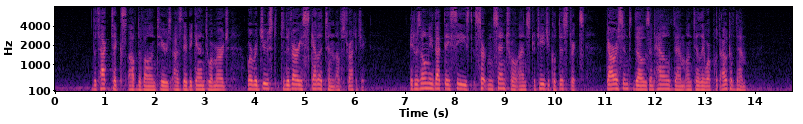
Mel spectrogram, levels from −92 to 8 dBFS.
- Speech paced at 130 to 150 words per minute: No, average, 165 wpm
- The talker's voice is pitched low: No, medium, 145 Hz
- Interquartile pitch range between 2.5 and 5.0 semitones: Yes, average, 2.9 semitones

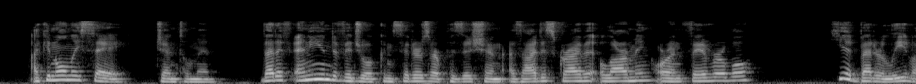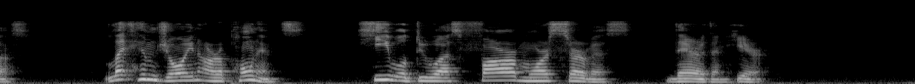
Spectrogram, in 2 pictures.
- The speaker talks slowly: Yes, slow, 130 wpm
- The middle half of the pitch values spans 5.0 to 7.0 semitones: Yes, wide, 5.6 semitones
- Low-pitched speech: No, medium, 155 Hz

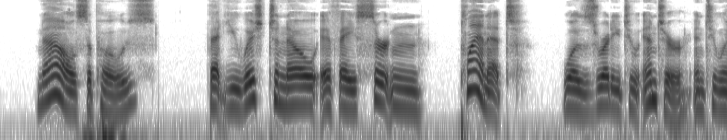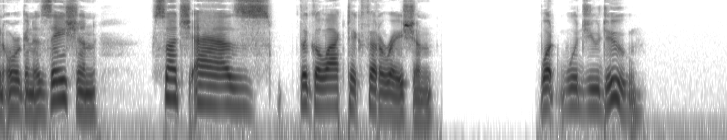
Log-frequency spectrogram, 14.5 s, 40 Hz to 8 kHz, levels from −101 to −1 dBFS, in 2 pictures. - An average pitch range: Yes, average, 3.2 semitones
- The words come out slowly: Yes, slow, 110 wpm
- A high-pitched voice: No, medium, 140 Hz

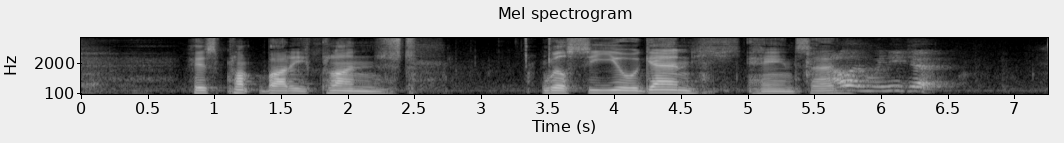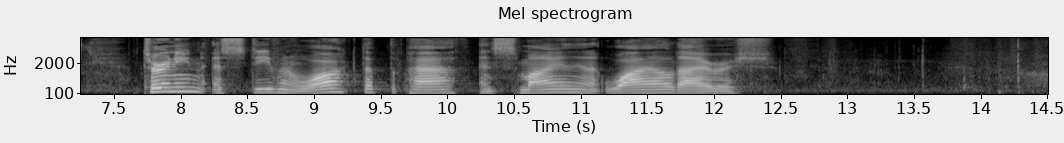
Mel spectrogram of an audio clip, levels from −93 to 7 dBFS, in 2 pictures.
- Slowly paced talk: Yes, slow, 90 wpm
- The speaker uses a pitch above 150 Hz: No, low, 135 Hz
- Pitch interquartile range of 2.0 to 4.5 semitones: Yes, average, 4.0 semitones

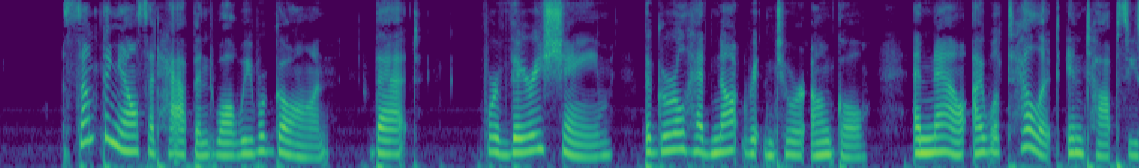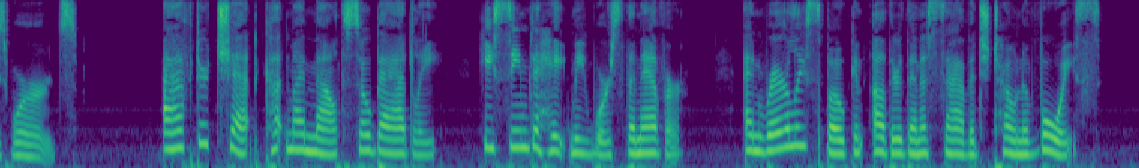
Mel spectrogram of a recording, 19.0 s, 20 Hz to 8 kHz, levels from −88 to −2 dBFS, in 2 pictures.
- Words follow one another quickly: No, average, 175 wpm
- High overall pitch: Yes, high, 210 Hz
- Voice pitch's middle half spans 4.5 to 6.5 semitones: No, average, 3.8 semitones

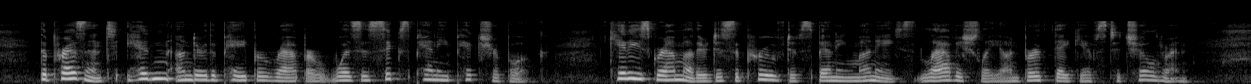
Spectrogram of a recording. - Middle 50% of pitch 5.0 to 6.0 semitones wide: Yes, wide, 5.5 semitones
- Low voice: No, medium, 185 Hz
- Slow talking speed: Yes, slow, 115 wpm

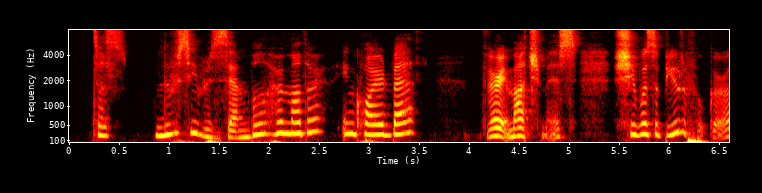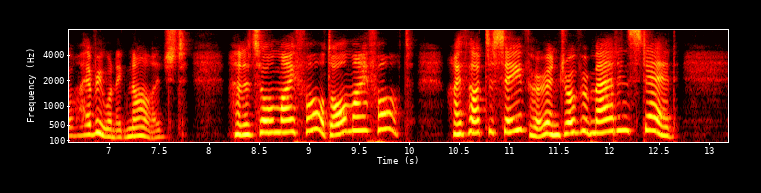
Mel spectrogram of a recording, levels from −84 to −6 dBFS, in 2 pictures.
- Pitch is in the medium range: No, very high, 275 Hz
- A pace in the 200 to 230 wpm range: No, average, 160 wpm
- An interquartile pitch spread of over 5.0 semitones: Yes, wide, 5.4 semitones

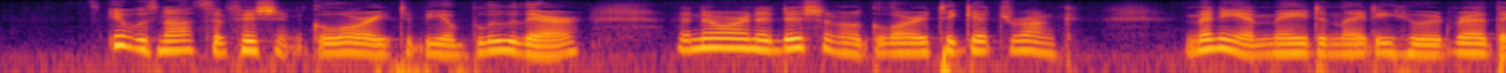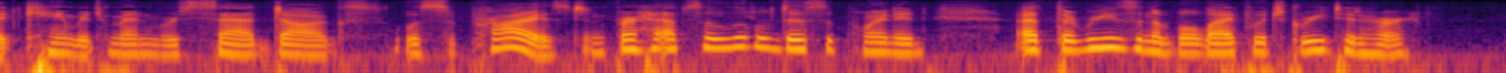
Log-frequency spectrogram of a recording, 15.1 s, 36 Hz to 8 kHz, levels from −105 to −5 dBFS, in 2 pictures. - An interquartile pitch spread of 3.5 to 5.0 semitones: Yes, average, 4.7 semitones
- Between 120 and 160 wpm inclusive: No, average, 175 wpm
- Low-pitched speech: No, medium, 170 Hz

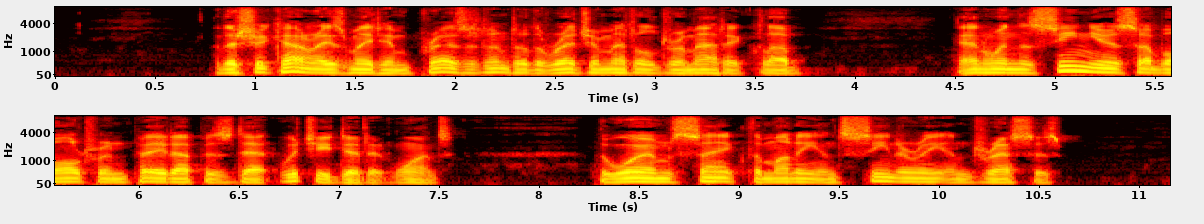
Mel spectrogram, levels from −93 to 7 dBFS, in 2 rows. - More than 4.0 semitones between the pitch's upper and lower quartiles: No, average, 2.7 semitones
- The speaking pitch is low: Yes, low, 100 Hz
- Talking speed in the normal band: Yes, average, 175 wpm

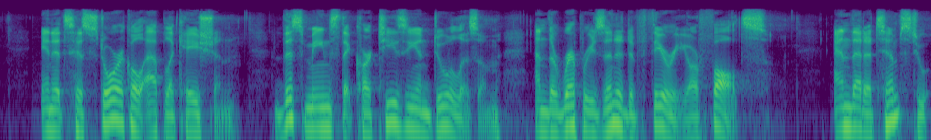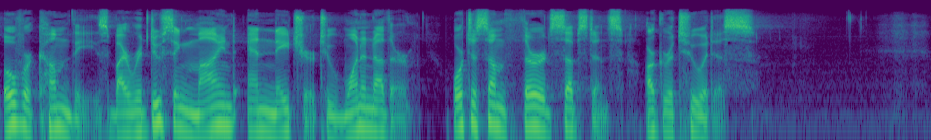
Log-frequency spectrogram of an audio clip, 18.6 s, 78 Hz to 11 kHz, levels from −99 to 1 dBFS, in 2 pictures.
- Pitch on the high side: No, low, 110 Hz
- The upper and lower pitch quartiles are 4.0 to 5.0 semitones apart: Yes, average, 4.3 semitones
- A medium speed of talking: No, slow, 120 wpm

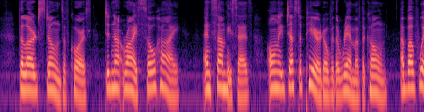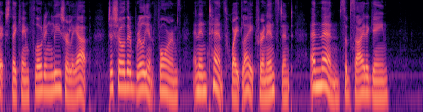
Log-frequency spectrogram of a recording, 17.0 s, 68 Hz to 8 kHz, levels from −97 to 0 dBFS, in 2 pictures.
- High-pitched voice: No, medium, 160 Hz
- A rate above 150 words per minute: Yes, average, 165 wpm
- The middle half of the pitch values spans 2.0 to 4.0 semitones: No, average, 5.2 semitones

